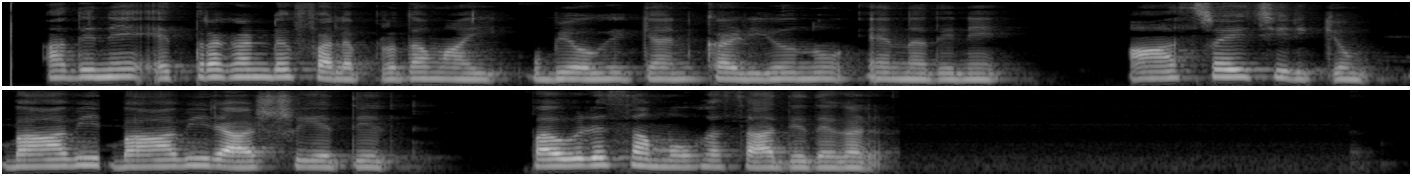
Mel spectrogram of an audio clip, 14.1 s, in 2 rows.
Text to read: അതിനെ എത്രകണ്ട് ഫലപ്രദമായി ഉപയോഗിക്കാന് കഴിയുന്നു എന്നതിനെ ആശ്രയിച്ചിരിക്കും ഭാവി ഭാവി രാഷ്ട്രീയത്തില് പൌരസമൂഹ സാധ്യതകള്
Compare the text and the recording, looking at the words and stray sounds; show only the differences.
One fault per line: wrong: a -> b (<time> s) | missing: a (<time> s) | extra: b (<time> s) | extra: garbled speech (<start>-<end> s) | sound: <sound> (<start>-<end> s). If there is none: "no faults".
no faults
